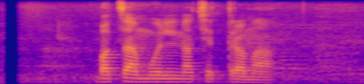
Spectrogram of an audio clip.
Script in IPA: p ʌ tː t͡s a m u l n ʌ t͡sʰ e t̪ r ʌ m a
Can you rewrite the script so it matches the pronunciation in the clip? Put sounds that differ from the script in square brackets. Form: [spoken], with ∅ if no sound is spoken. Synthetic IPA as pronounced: [b] ʌ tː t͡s a m u l n ʌ t͡sʰ e t̪ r ʌ m a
